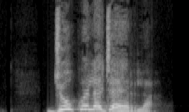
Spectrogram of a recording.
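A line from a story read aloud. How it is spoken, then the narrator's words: Shouted. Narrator (Italian): si grida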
